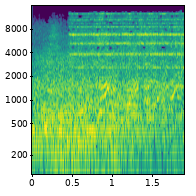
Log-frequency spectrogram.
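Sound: school bell ringing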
